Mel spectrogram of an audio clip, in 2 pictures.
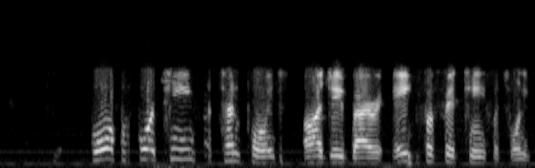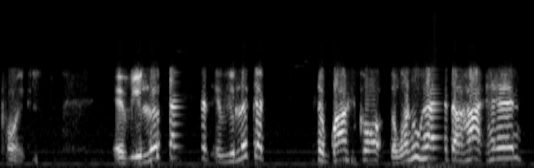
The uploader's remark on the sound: KOT reviews the Knicks Bulls game LIVE after the game while taking phone calls from listeners.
